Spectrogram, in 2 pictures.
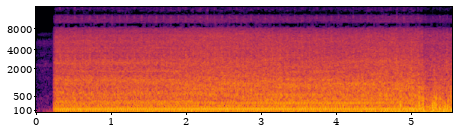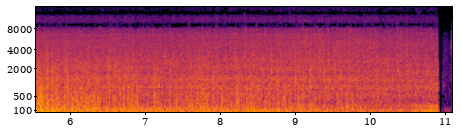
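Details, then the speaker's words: Square-body GM truck after replacing the ignition module under the distributor cap: deep, even low rumble at idle with a steady firing beat and no misses or stumbles; normal idle. "now it should fire up and run good"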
